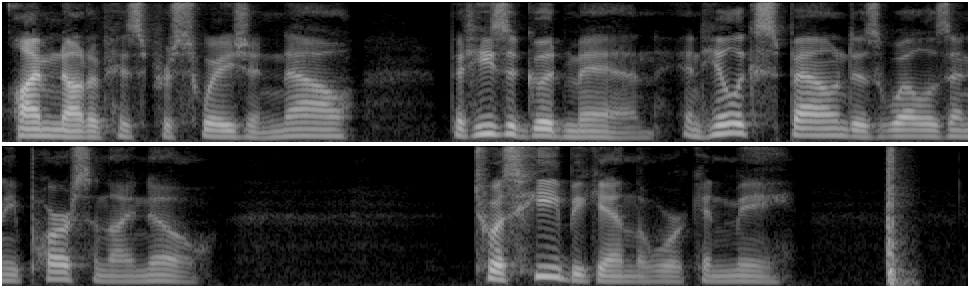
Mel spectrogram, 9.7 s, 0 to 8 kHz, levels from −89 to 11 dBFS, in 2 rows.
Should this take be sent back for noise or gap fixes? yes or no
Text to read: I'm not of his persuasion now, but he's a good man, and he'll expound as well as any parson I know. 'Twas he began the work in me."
yes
